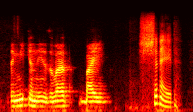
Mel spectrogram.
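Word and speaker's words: Sinéad: Anyway, it's an Irish name. That's why it's pronounced differently than it looks.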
